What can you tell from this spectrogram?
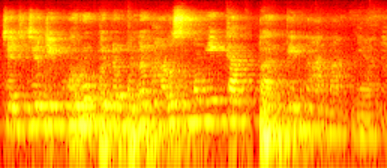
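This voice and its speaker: A middle-aged woman, a kindergarten teacher giving a lively lecture to students, storytelling with acted-out voices and frequent laughs. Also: medium pitch, brisk. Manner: animated storytelling, acts out voices, laughs often. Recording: echoey room, voice from far off.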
